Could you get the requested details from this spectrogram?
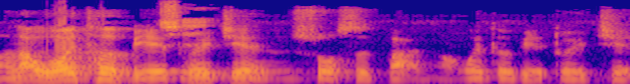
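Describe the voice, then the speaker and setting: This man talks at a fairly quick pace with lively intonation. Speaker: philosophy professor and novelist. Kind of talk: interview. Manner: frequent hesitation fillers.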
